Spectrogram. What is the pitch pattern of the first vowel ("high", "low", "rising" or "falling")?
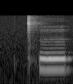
high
